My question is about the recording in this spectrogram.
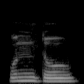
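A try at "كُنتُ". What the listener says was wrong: కొంచెం దీర్ఘం తీయండి ఇక్కడ ఇఫ్ చేయాలి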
